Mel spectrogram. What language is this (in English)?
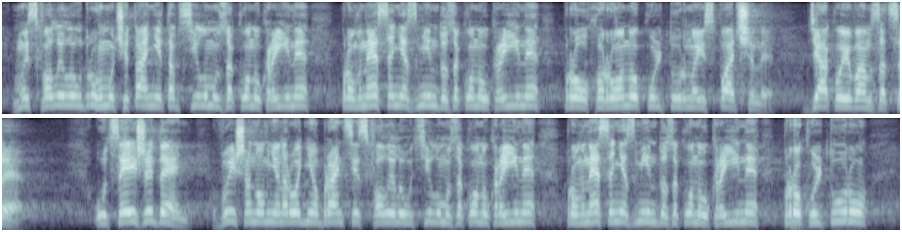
Ukrainian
